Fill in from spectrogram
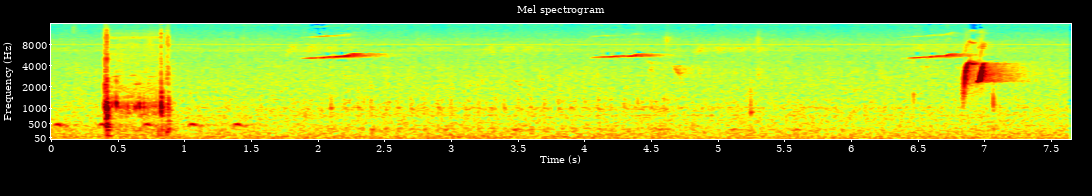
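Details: Asian fairy-bluebird calling: thin, high whistled notes recurring a few times over eight seconds, with a sharper, louder note near the end, plus a couple of brief clicking knocks early on and a quiet background.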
